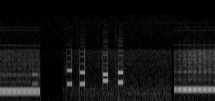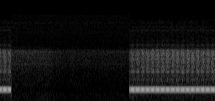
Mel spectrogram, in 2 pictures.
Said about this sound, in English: All right, well, we'll call her, see if we can get her on the phone, and get your second date update.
